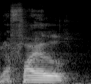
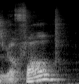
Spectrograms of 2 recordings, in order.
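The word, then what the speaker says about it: Rafale: hear a lot about you know fancy people pronouncing raphael aircrafts both are wrong it's rafal aircraft aircraft does not have plural form of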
